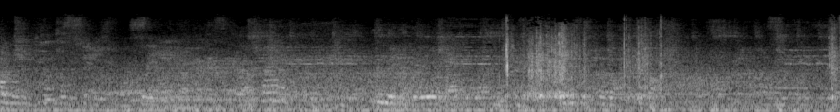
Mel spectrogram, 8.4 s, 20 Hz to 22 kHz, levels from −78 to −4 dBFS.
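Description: No technical faults occur at any point in this audio, so there is nothing to describe in time order.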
